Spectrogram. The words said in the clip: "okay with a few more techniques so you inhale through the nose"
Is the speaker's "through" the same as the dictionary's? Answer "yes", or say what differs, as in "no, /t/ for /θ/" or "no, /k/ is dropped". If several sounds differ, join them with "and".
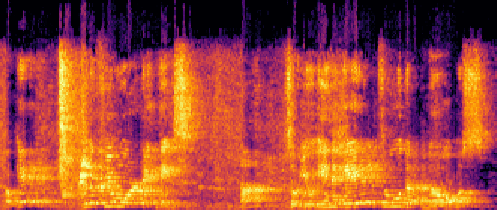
no, /t/ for /θ/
